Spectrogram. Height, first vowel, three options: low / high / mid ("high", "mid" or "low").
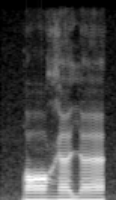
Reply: mid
